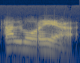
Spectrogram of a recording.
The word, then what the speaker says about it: Alboreá: Es Alboreá. Alboreá, así un pequeño matiz, Alboreá es el palo flamenco que se canta al alba, o sea, hay una relación semántica a lo Alboreá y es normal, o sea, es una confusión normal.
